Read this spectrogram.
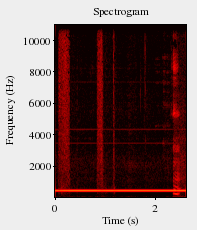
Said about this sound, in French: Alors, on va commencer avec le son de 440 Hz, qui est plus ou moins la tonalité du téléphone, du temps qu'on avait une tonalité de téléphone. Oui. Les cellulaires, on n'entend plus vraiment ça. Alors, voici donc 440 Hz.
